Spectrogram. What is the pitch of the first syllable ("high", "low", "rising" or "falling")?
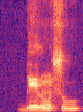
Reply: low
